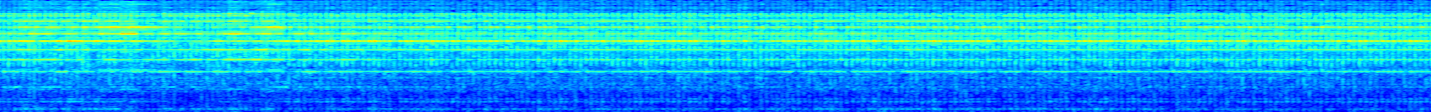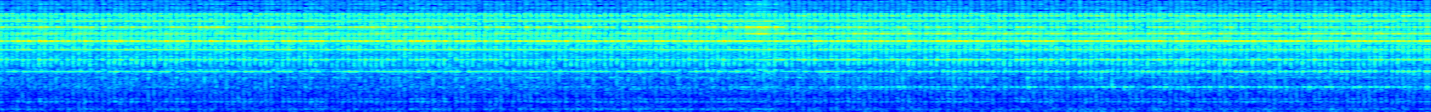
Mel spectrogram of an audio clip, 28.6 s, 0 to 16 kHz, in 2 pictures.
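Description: Emdeko model 115-A wind-up heat-detector fire alarm bell, a 6½-inch gong, ringing steadily without a break, a loud bright metallic ring.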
